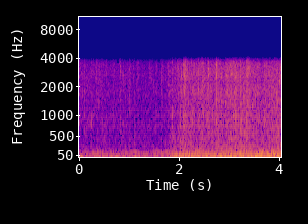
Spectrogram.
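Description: Fire burning through undergrowth beneath a row of plane trees, crackling over a deep rumble, getting louder about two seconds in.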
